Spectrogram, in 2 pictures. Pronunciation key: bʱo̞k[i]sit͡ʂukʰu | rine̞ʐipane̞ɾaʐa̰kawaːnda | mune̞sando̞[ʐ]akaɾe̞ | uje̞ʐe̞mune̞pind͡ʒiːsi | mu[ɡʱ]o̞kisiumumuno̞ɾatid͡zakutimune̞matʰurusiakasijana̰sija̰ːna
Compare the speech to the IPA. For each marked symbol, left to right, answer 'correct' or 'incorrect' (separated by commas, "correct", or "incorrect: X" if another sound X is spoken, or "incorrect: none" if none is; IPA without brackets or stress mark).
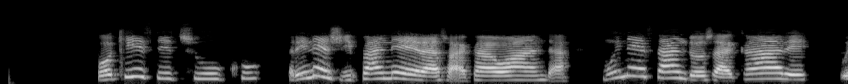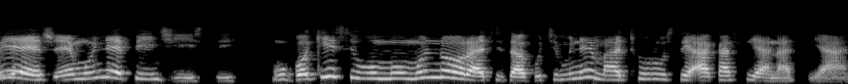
correct, correct, incorrect: bʱ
